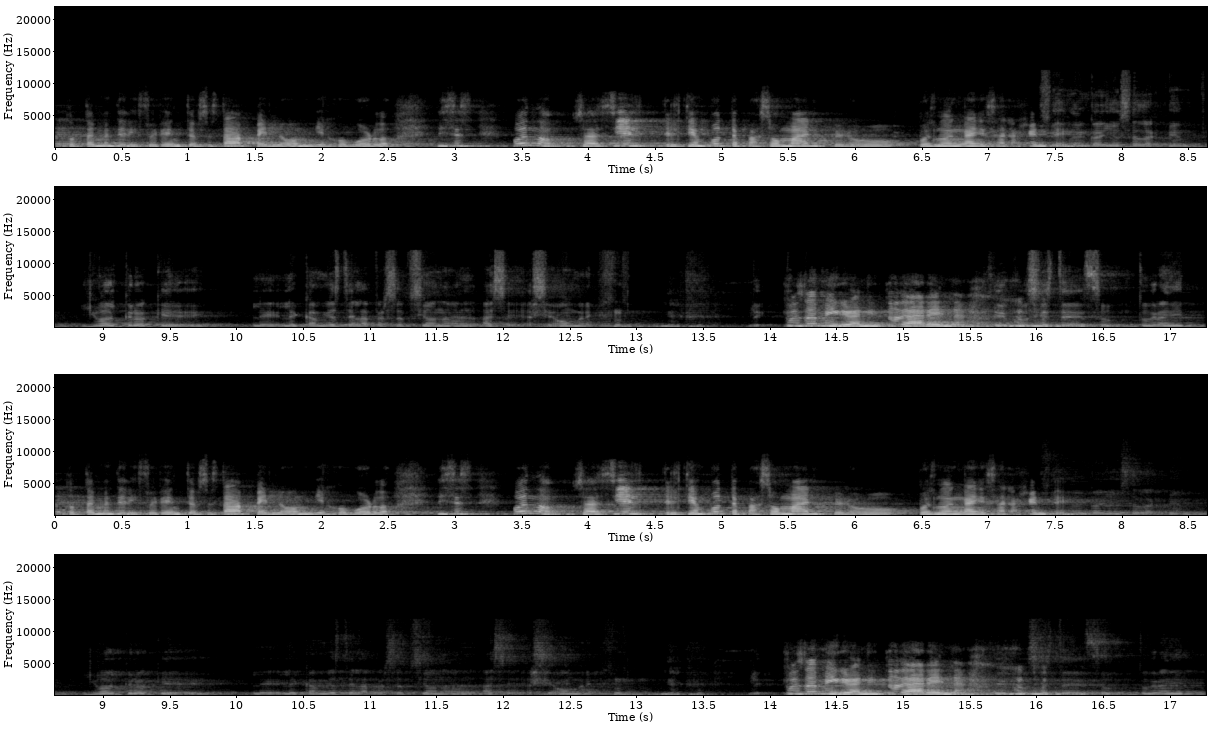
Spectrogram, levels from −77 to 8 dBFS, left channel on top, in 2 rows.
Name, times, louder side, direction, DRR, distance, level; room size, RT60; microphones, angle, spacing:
voice 1, 0.0-7.7 13.2-13.5 14.1-16.1, equal, 5° right, 10 dB, 0.8 m, -24 dB
voice 2, 7.4-8.6 8.8-9.8 10.1-12.9 13.4-13.6 13.8-14.5 15.7-17.1, left 2 dB, 55° left, 6 dB, 1.8 m, -38 dB
27.5 x 21.5 x 6.8 m, 2.2 s
head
